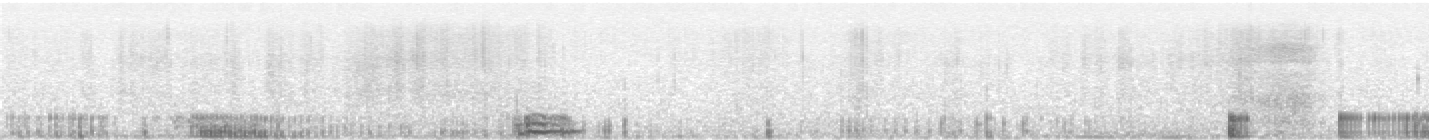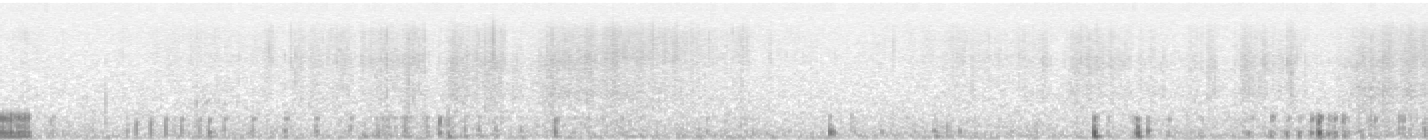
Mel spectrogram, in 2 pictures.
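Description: Low gurgling growls and bubbling bursts from the belly with quiet gaps; stomach growling from hunger, a normal gut sound.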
